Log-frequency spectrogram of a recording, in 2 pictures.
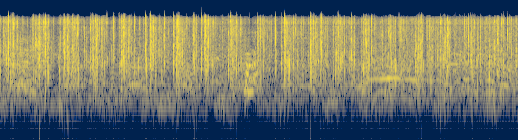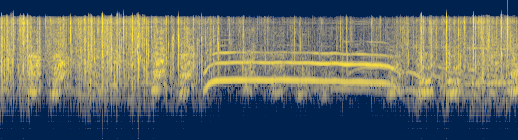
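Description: Large outdoor crowd: a dense din of voices with many sharp claps and clicks. About seven seconds in, a high-pitched call rises out of it and is held for about two seconds.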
